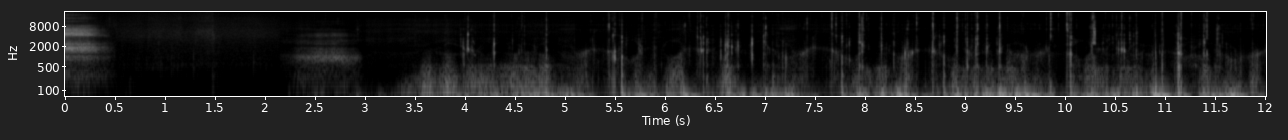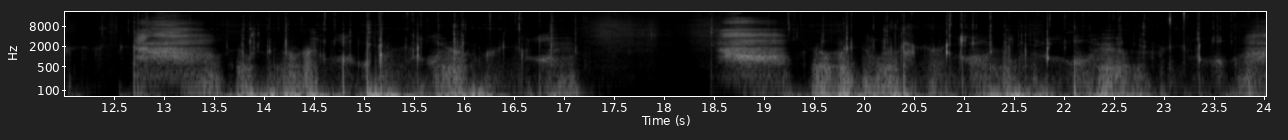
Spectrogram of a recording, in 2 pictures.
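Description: Close, wet mouth sounds of someone biting and chewing on an ear in ASMR style: crackly nibbling and mastication in several long bursts, broken by short pauses with a few soft breaths.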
